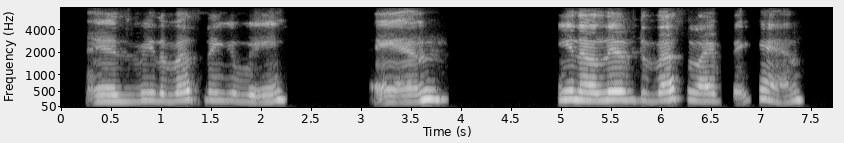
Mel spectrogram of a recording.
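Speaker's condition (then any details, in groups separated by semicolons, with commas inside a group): Cerebral palsy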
